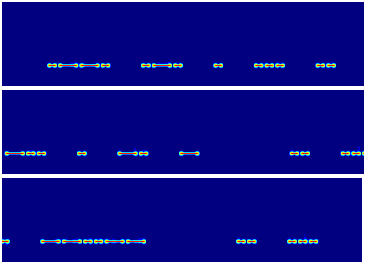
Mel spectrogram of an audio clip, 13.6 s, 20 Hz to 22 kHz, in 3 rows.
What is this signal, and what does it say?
Morse code, heard as a keyed tone, about 18 wpm, spaced as for 12 wpm, 1000 Hz. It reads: PRESIDENT IS, IS
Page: 12-wpm-morse-code-quotes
